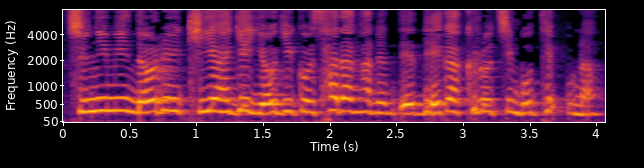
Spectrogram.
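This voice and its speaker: A woman's voice: fairly even intonation, normal speed, darkish tone, natural voice. A woman preacher voicing a middle-aged mother who scolds and then apologizes to her son, exaggerating her voice while quoting her in a sermon. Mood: remorseful. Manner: shrill and exaggerated in the scolding quotes. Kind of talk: acted quotes inside a sermon.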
